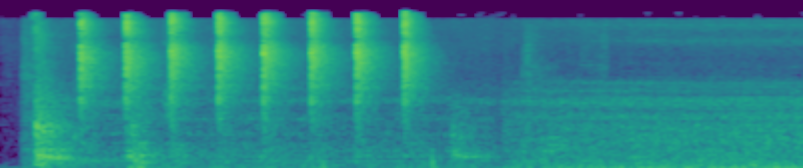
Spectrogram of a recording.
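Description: A gas stove in a shiny chrome-steel kitchen being lit: the igniter clicks about nine times in a steady, rapid rhythm, sharp and bright, then the burner catches with a soft, continuous whooshing hiss of flame.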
